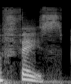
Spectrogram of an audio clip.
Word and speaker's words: phase: 好，这里边有一个 face， P-H-A-S-E，它和脸 face 发音是一样的。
